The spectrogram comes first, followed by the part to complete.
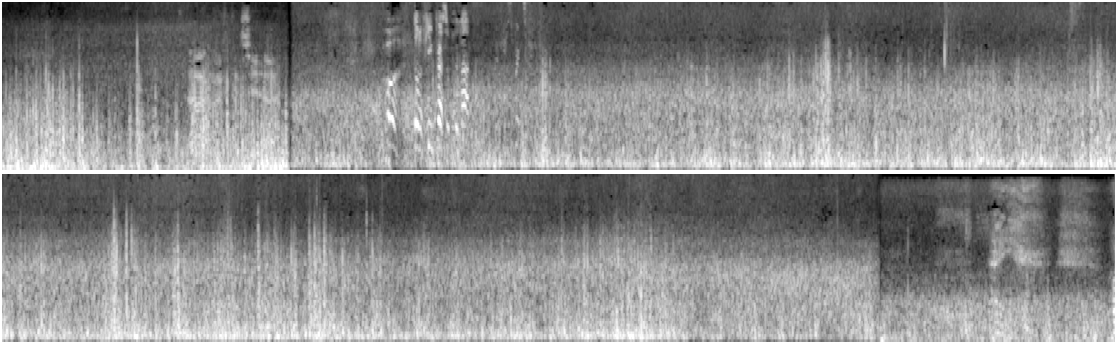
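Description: Strong wind buffeting the microphone with a deep rumble, changing abruptly about three seconds in to a steady rush of wind and breaking surf.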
